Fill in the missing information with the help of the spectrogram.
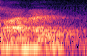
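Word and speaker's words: εἰμί: One of them is the Greek word, I may. Spelled E-I-M, it's pronounced I may.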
